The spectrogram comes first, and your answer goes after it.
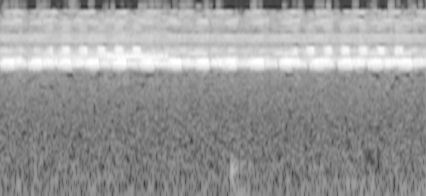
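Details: Midnight chorus of crickets, a constant shrill high-pitched trill beneath quick, evenly pulsed chirps from another cricket that come and go in short series; a quiet background otherwise.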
